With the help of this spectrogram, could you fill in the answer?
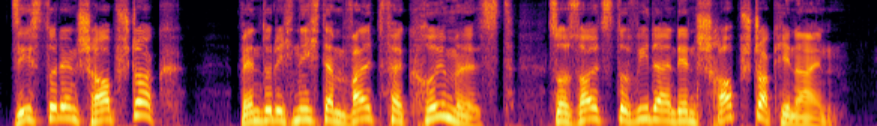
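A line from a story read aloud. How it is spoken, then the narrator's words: Calling out. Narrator (German): Das Schneiderlein rief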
